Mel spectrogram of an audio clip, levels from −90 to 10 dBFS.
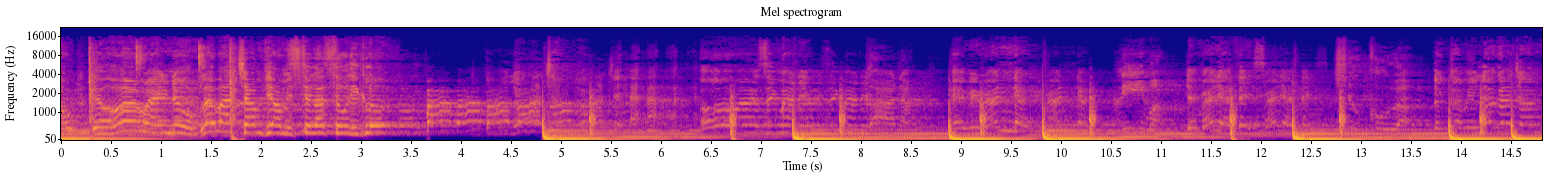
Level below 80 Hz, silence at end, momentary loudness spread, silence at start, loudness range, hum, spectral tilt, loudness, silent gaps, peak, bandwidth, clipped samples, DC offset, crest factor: -18 dBFS; 0 s; 14 LU; 0 s; 3 LU; none; -5 dB/octave; -18 LUFS; none; 0 dBFS; 15 kHz; under 0.1%; under 0.1%; 14 dB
